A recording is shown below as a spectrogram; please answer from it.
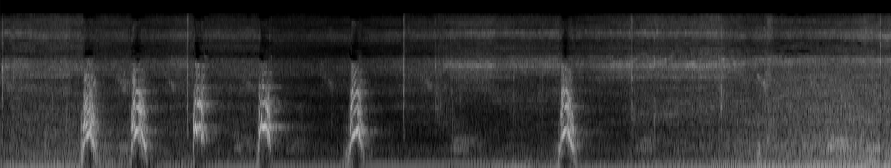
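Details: Puppies at play with a frog toy give six or seven short sharp barks about half a second apart, then a pause and one more, over a constant background hum.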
